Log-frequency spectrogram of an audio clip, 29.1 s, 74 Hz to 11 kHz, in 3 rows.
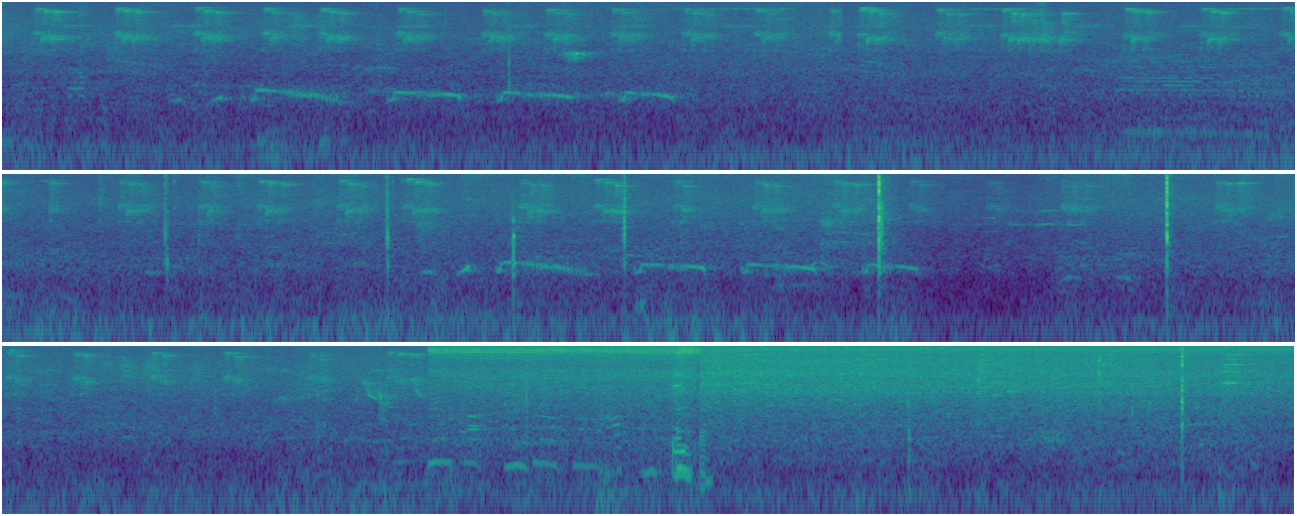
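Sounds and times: dove cooing: 0:01.6 - 0:05.2, 0:12.8 - 0:16.7, 0:22.6 - 0:24.8.

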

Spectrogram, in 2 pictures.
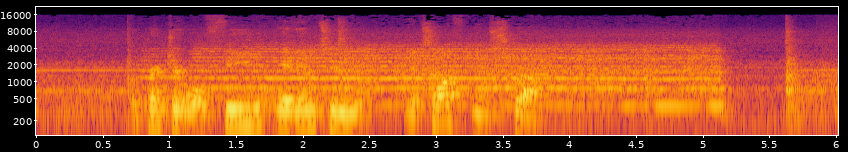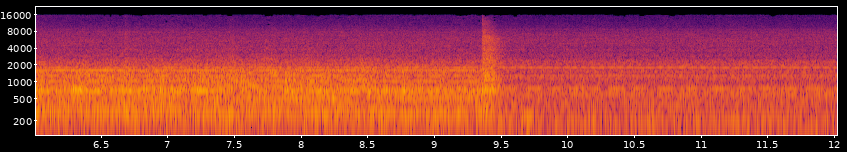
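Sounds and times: card printer whining: 0:00.4 - 0:05.2.

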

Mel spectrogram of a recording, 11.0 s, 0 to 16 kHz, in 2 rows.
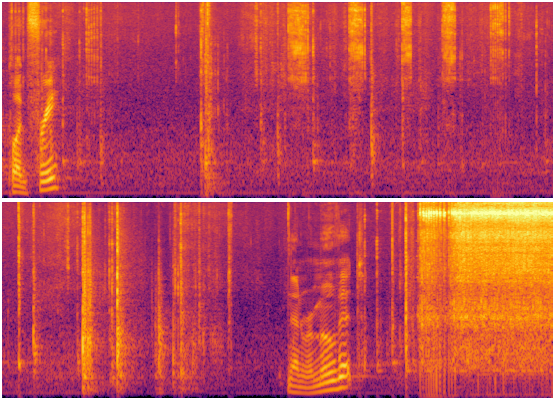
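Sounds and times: hand ratchet clicking: 0:02.9 - 0:05.1, 0:09.6 - 0:11.0.

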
